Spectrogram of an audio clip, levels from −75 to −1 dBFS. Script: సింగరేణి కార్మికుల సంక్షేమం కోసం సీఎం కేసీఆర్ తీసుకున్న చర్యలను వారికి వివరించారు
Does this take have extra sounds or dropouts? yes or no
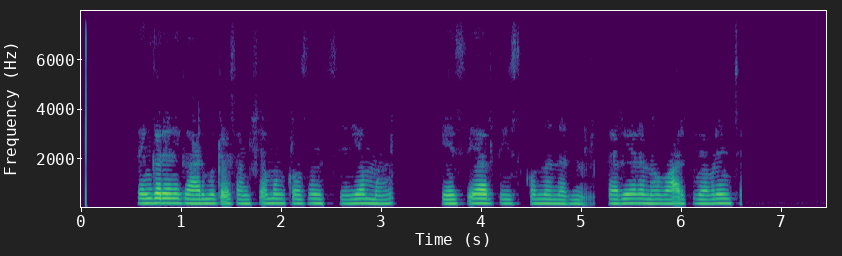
no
